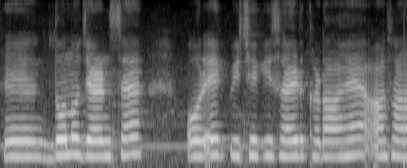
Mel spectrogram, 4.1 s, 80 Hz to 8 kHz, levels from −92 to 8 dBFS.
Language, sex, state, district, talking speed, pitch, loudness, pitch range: Hindi, female, Uttar Pradesh, Shamli, 175 wpm, 235 Hz, -16 LUFS, 230-245 Hz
